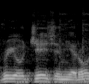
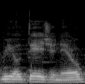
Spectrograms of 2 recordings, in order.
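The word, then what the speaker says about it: Rio de Janeiro: that's right it's pronounced Rio Jano not Rio Deano get it right we're not in Mexico this is Portuguese not Spanish this was done in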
